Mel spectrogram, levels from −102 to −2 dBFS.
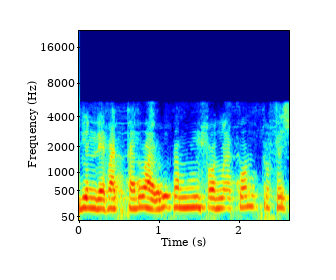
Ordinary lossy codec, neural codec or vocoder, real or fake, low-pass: none; codec, 44.1 kHz, 1.7 kbps, Pupu-Codec; fake; 5.4 kHz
